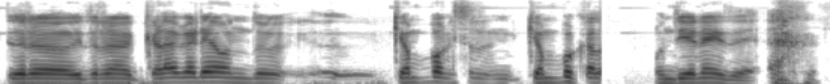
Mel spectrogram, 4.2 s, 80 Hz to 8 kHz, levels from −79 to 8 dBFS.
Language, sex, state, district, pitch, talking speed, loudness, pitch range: Kannada, male, Karnataka, Koppal, 155 Hz, 175 wpm, -17 LUFS, 150-170 Hz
